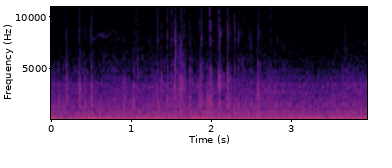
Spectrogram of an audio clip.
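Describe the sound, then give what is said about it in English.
Quick, irregular clicks of typing on a computer keyboard while logging in to a user account, a steady patter of keystrokes over a constant low background hum, with no voices. “Fingers going all over the keyboard here.”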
